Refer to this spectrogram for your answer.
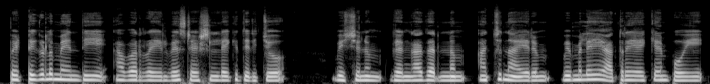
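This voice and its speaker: A woman reads a novel as audiobook narration, measured and steady. Her voice is mellow and smooth, and it stays level in pitch. The recording is dry and close. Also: no echo. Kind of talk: scripted narration.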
